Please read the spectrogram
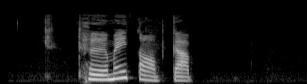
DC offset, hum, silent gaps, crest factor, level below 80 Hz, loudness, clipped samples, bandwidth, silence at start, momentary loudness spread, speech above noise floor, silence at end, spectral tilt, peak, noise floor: under 0.1%; none; none; 18 dB; -66 dBFS; -18 LUFS; under 0.1%; 11 kHz; 0.45 s; 24 LU; 45 dB; 1.15 s; -5 dB/octave; -2 dBFS; -62 dBFS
